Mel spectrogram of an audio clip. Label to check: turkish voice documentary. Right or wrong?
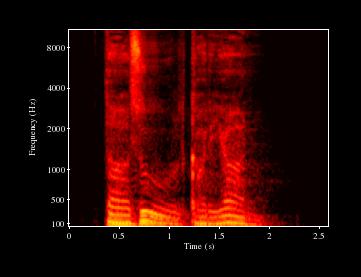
Wrong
